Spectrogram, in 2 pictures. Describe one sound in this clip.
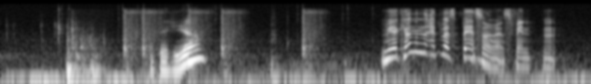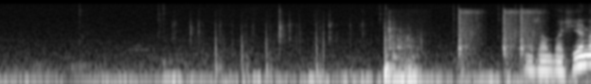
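A man speaks casually and closely into a microphone.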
